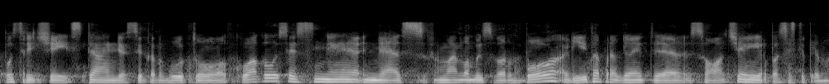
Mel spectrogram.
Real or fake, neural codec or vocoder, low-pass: fake; codec, 16 kHz, 1 kbps, FreqCodec, larger model; 7.2 kHz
